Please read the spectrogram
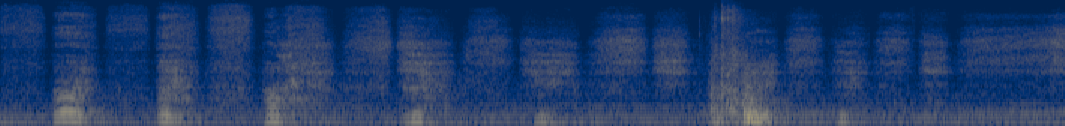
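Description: A person gasping and whimpering in a string of short, breathy gasps, about one or two a second, each falling in pitch, with the loudest gasp about five seconds in.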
